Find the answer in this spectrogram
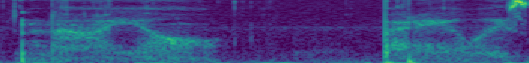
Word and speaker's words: Nile: the news started to flawed i know it's pronounced nile but i always called it neil i think someone picked up on that on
